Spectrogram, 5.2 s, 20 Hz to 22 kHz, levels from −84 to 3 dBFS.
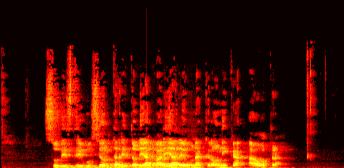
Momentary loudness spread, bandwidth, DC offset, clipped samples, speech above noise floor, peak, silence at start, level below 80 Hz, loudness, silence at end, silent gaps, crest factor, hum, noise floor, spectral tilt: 13 LU; 16 kHz; under 0.1%; under 0.1%; 44 dB; 0 dBFS; 0.7 s; -60 dBFS; -18 LUFS; 0.5 s; none; 20 dB; none; -62 dBFS; -4 dB/octave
